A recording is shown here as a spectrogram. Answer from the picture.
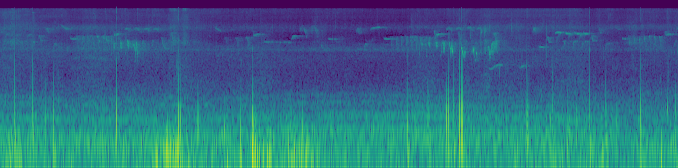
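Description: Small birds chirping in short bursts, heard over a steady low rumble, with scattered sharp taps.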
